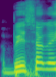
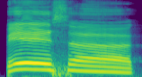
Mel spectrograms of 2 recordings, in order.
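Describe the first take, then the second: First: The word is said short and quick. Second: The word is said slowly, stretched long. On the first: The speaker calls it wrong. "ऐसे नहीं" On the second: The speaker calls it right. "हाँ, लंबा खींच के"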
